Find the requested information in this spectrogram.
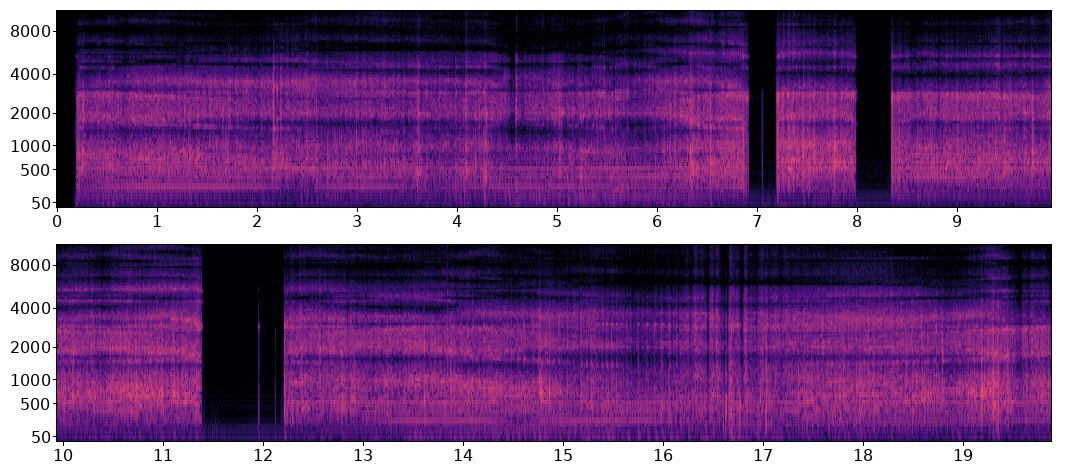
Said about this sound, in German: Sie hören Schleifen mit einem Kontaktmikrofon auf einem Laptop-Kühlgerät.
